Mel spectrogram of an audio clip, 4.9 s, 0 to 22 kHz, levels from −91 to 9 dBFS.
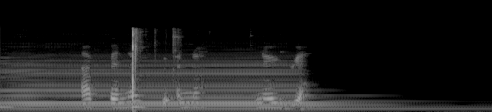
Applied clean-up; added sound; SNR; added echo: none; Shatter + Bowed string instrument; -2 dB; none.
